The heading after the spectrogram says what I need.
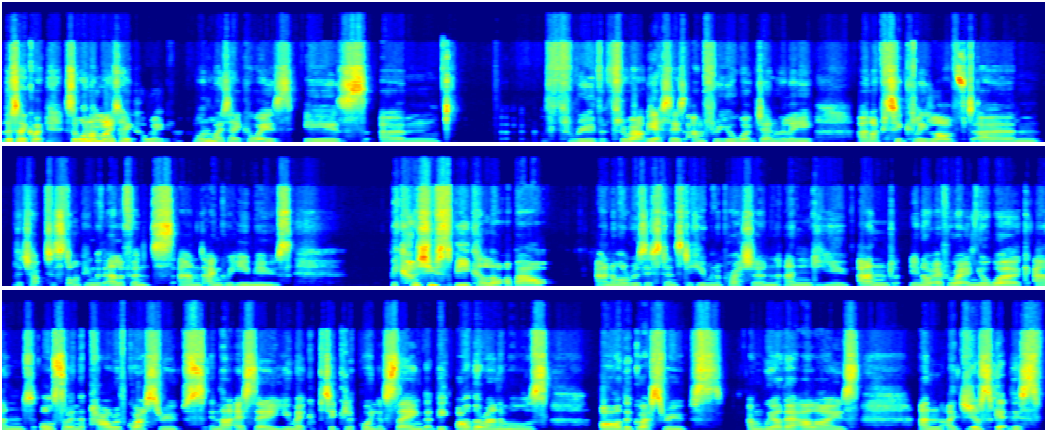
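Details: Adult speaker; normal speech.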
